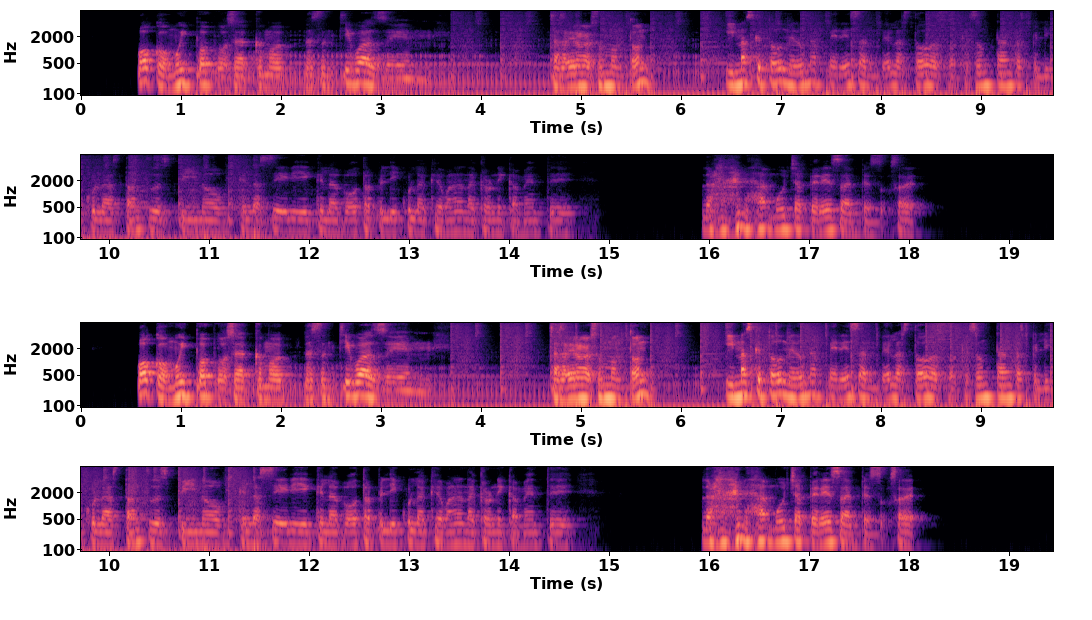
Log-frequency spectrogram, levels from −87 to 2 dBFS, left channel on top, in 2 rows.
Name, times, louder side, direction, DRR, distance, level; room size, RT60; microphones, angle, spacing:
voice 1, 0.6-3.6 4.7-5.8 6.4-14.6 15.9-18.0, right 4 dB, 60° right, 0.8 m, -27 dB
sound 1, 1.0-13.7, left 1 dB, 75° left, 1.2 m, -32 dB
sound 2, 3.7-11.7, right 3 dB, 85° right, 1.7 m, -41 dB
17.5 x 9.5 x 3.4 m
head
